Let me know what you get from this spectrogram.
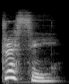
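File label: "dressy", British English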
